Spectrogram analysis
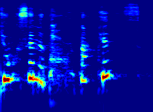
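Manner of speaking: shouted high, outraged; high loud outraged wife. Retold or imitated. Wife hearing her kids were in the car, loud and high. Wife voiced, angry question.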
